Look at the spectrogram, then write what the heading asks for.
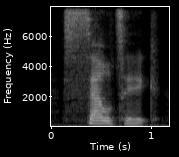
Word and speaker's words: Celtic: Celtic, sometimes pronounced Celtic, can be anything related to the Celts or their language or culture.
